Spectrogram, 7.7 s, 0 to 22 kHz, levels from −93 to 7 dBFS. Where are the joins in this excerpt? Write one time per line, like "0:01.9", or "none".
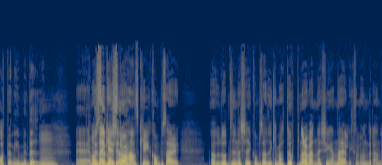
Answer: none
